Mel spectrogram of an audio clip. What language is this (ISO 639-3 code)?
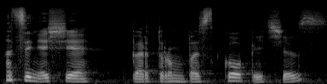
lit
